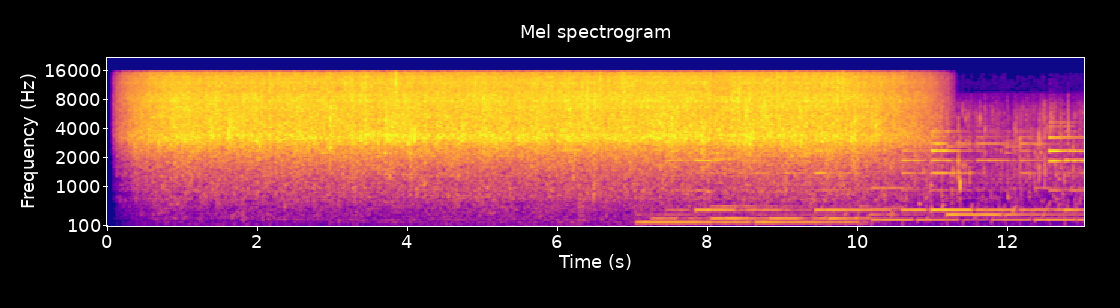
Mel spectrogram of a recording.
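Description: Steady splashing of water falling in a fountain. About seven seconds in, music enters with long held low notes, and the water sound stops abruptly just before the end.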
